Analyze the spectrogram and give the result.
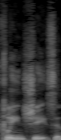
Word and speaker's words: clean sheet: The phrase clean sheet uses the E sound in both words. This is a long vowel, E.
